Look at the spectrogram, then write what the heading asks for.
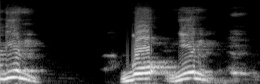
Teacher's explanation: Nah lighhairillah gin dari mana? Gin go gin dari tenggorokan bagian atas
